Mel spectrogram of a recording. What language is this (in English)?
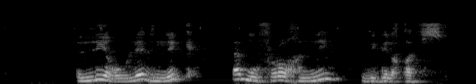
Kabyle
